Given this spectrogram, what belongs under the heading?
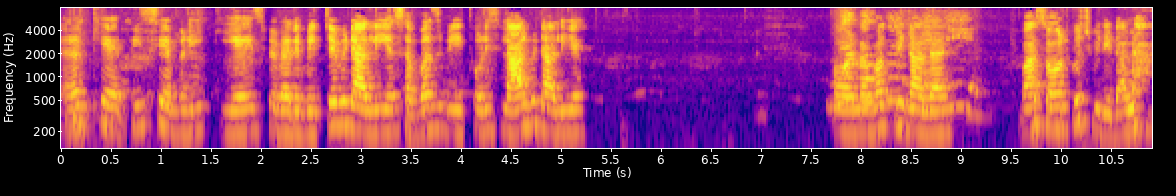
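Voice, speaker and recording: A woman's voice: mid-range voice, steady tone, moderate pace, pauses often, bright, forceful tone. Young woman from Pakistan, chatty cooking vlogger who laughs a lot, light background noise. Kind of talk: casual cooking vlog. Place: rural courtyard, outdoors and in a brick kitchen.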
